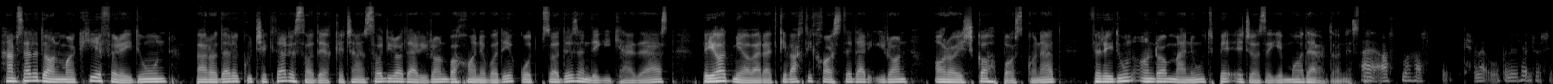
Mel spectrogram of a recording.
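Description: From 12.97 to 15.34 s the speech suffers repeated packet loss (robotic sound): eleven short gaps, none longer than 62 ms, are each papered over by extending the preceding sound. Unlike a single dropout, the recurring patches give a choppy texture.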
